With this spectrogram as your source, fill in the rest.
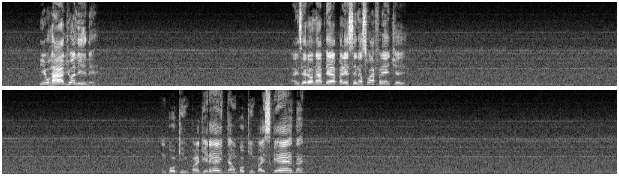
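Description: A twin-jet fighter's engines hum steadily, heard from the cockpit.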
